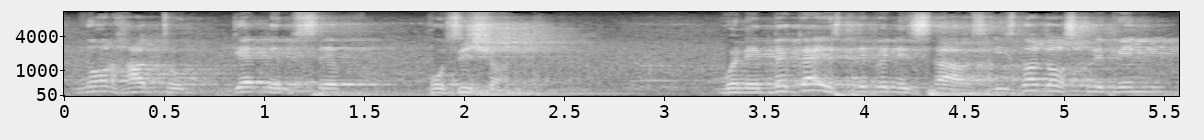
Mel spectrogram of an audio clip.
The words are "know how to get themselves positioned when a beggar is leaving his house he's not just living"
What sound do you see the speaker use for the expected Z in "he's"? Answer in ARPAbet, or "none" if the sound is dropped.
S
